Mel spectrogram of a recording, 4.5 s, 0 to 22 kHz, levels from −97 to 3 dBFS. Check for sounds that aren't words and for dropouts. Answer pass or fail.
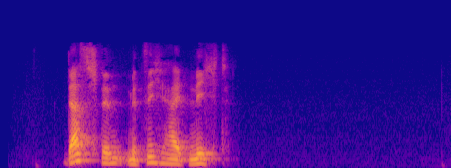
pass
